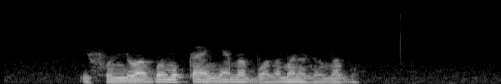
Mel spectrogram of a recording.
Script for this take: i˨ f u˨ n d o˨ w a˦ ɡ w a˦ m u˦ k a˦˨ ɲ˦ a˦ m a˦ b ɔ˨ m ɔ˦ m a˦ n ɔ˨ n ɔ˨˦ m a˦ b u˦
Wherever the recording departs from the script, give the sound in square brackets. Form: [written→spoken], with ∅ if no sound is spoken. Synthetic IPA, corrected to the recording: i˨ f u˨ n d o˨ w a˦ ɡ w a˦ m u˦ k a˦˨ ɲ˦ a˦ m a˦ b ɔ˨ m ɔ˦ m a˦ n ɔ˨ n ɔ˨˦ m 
